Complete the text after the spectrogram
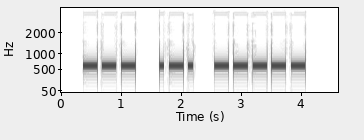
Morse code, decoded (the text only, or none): OR0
